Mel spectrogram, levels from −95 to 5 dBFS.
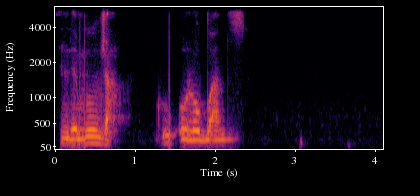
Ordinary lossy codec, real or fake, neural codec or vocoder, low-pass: Opus, 24 kbps; fake; codec, 24 kHz, 0.9 kbps, WavTokenizer, medium speech release version 1; 5.4 kHz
